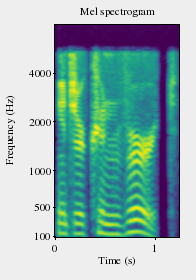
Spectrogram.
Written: interconvert

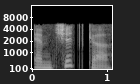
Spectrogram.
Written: Amchitka

